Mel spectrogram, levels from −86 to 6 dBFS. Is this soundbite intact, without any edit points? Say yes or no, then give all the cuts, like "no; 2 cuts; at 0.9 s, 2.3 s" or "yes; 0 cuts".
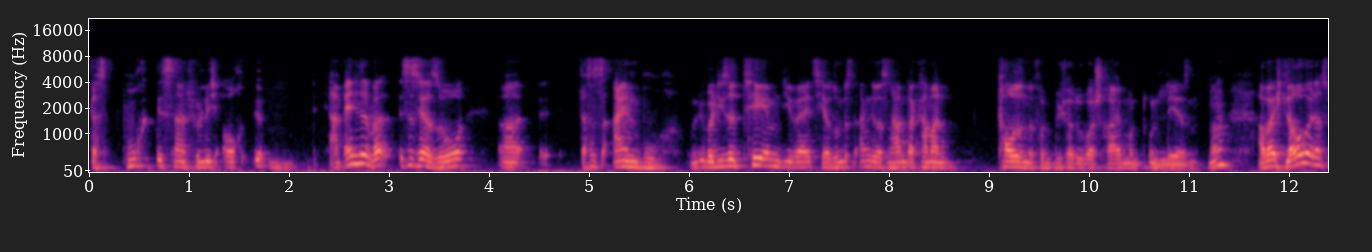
yes; 0 cuts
